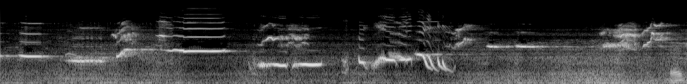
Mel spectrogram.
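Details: Tame wild pied butcherbird in Australia singing on request before being hand fed: a varied run of clear whistled notes, some flat and held, some sliding or warbled, with a quick rattling burst midway and soft outdoor background.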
